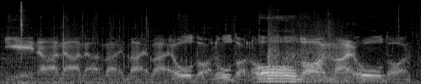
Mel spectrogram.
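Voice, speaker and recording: A man's voice: deep voice, a little slow. A man playing a blunt mate. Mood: insistent. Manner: blunt, crude, repeats himself when insisting. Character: blunt, cautious adult male survivor mate. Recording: noisy game audio with crickets and clicks.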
